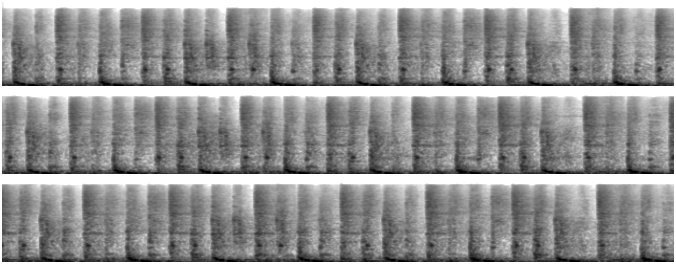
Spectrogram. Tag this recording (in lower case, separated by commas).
electronic music, music, techno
